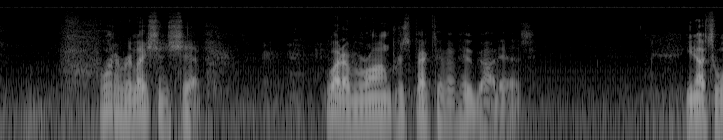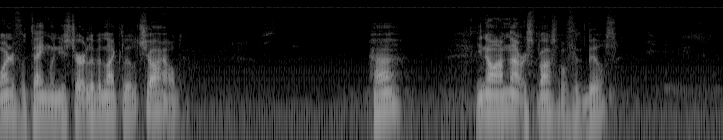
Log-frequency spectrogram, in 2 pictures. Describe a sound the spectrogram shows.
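A man speaks calmly to an audience through a microphone in a large room.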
